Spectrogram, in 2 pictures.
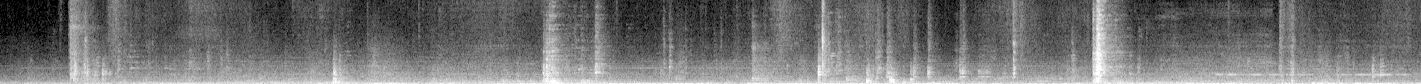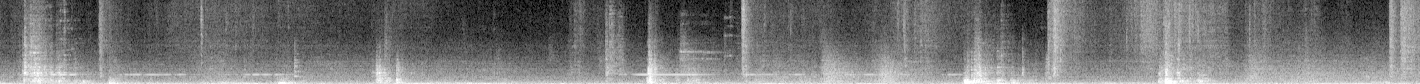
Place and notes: neoscenes: dumping a load of stuff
